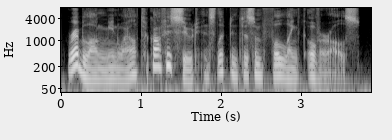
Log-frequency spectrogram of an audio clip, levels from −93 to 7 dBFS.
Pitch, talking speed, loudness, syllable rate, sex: 110 Hz, 200 wpm, -19 LUFS, 5.7 syllables/s, male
